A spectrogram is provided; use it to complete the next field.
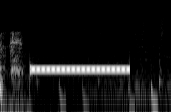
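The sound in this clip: A single ringback tone on an outgoing phone call to a private number: one steady, clear pitched tone lasting about two seconds, with people talking before and after it.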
